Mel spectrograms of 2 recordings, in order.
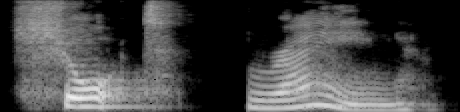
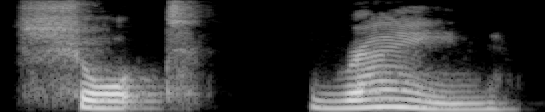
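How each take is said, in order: First: There is a slight pause after the t. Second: There is a slight pause after the t.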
